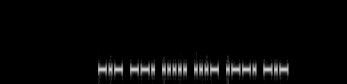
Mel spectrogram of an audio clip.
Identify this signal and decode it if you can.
Morse code, heard as a keyed tone, about 44 wpm, 700 Hz. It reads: KG5VPK
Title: USA Call Signs - 6 Characters - 45wpm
